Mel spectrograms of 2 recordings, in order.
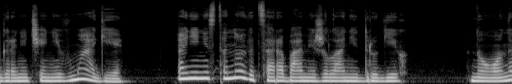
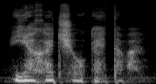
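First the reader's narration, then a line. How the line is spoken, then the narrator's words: Quiet. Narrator (Russian): тихо произнесла я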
